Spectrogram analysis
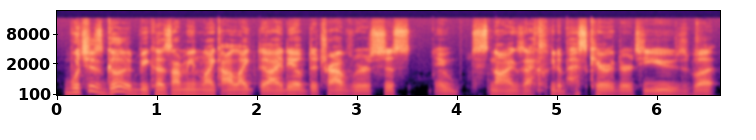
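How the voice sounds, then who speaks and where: A man's voice: lowish voice, fairly even intonation, a little fast, pushed and bright. A young man giving casual, slangy, exclamatory reaction commentary as host of a video, close to the mic. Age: young adult. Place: small home room. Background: game trailer music.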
